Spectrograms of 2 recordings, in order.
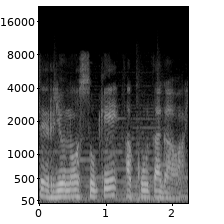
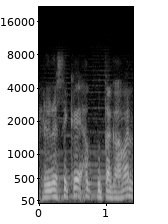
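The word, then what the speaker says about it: Ryūnosuke Akutagawa: that after that uh uh It's let me pronounce the author's name. It's Runosuk Akutagawa. Yeah, Runosuk Akutagawa.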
